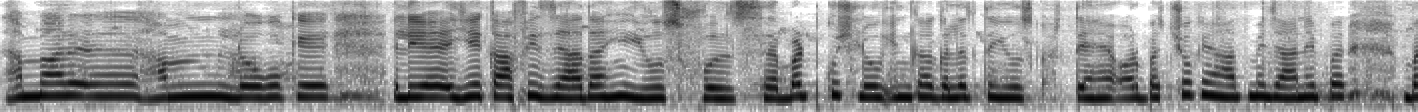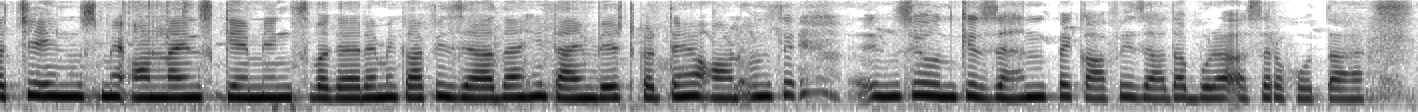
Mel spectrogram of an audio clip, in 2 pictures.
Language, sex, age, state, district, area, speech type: Urdu, female, 30-45, Bihar, Supaul, urban, spontaneous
